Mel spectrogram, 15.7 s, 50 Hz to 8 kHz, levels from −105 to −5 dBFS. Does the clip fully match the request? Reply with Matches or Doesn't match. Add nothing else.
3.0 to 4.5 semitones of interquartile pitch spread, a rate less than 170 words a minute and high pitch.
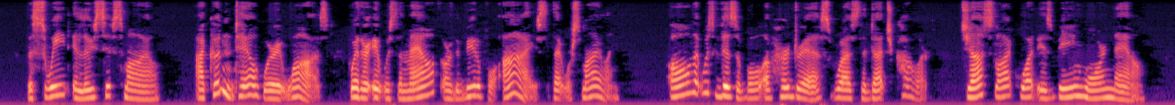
Matches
